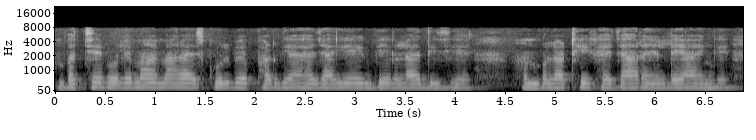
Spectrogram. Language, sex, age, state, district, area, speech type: Hindi, female, 45-60, Uttar Pradesh, Prayagraj, rural, spontaneous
